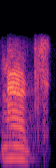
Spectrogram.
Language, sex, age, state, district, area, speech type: Odia, female, 60+, Odisha, Gajapati, rural, conversation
